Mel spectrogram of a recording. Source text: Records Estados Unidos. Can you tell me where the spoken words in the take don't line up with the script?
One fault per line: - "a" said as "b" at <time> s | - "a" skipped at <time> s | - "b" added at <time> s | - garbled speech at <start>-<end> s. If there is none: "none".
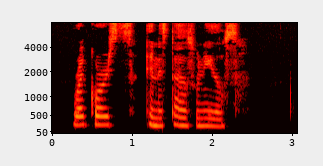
- "en" added at 1.2 s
